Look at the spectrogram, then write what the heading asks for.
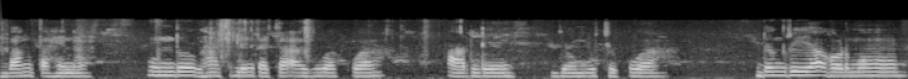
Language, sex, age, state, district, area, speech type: Santali, female, 45-60, West Bengal, Malda, rural, spontaneous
